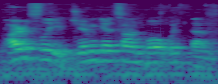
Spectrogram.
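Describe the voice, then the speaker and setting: High-voiced man narrating in an echoey room. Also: lively intonation, moderate pace, warm tone, a little hiss or hum. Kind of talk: scripted amateur puppet show narration. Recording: echoey room, distant mic, music behind.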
